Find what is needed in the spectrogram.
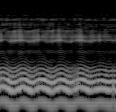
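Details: Dystonic vocal tremor of spasmodic dysphonia (laryngeal dystonia), with varying tremor frequency and amplitude, imitated by a clinician rather than produced by a patient.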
